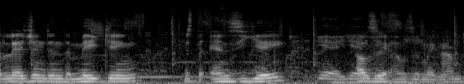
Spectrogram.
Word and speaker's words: NZA: I pronounce it NZA, It's but either NZA or Neza.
